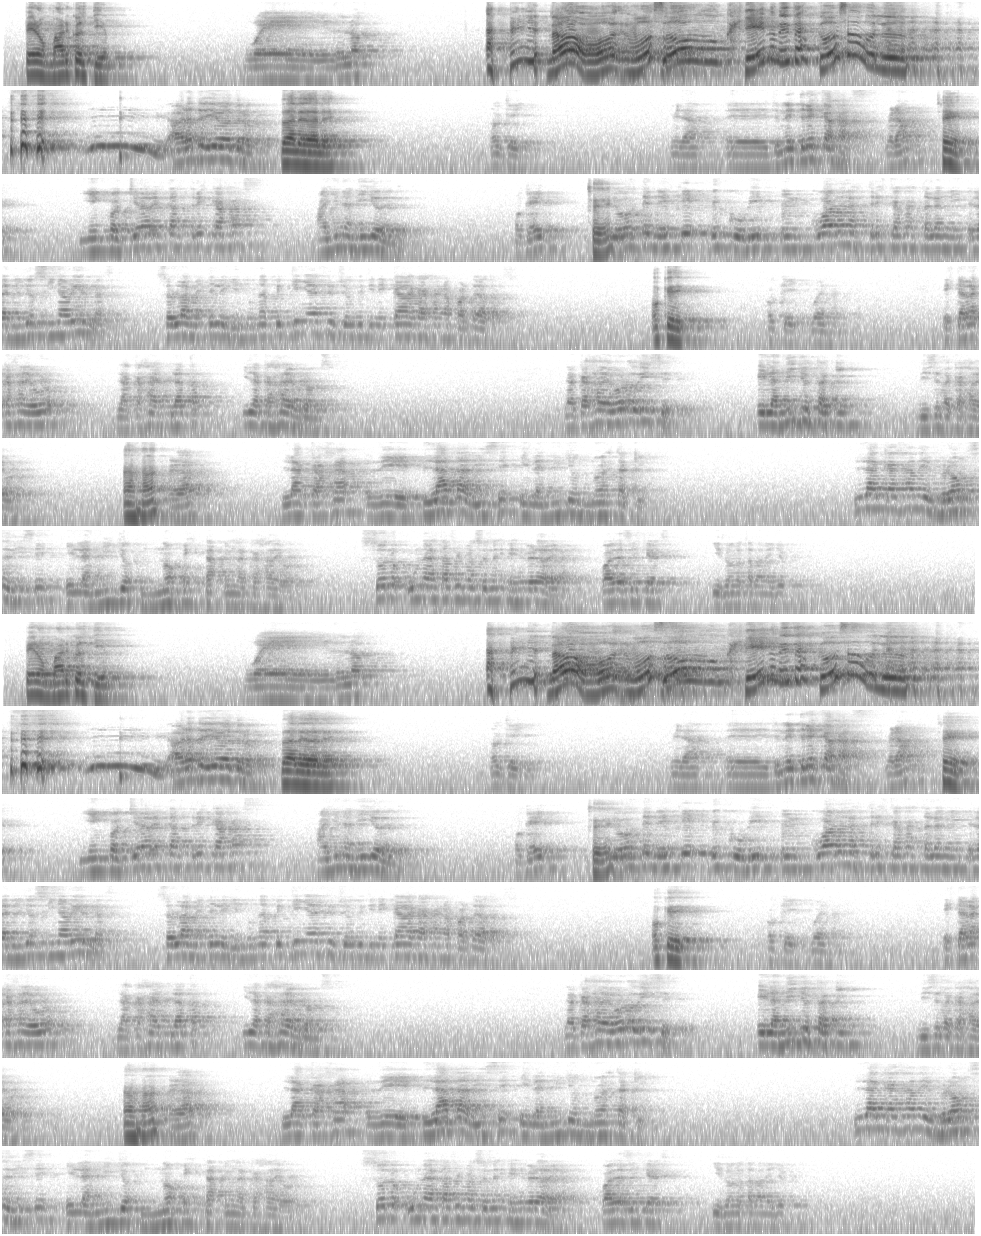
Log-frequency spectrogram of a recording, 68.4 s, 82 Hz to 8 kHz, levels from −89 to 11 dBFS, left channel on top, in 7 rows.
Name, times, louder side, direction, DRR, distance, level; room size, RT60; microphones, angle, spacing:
voice 1, 0.2-1.1 4.8-9.1 9.9-10.2 12.6-13.1 19.2-19.3 25.4-25.6 35.8-36.1 50.1-50.4, left 3 dB, 70° left, 7 dB, 1.5 m, -25 dB
voice 2, 2.4-3.7 6.1-7.3 8.7-10.0 10.6-12.3 14.6-15.0 16.4-18.3 18.6-18.9 20.3-22.0 22.7-23.6 24.7-25.0 25.6-30.3 30.9-34.3 37.0-37.7 38.7-39.6 40.2-41.1 41.5-42.3 44.7-45.8 46.6-47.6 48.2-49.1 50.5-50.8 51.6-55.3 57.4-61.6 62.2-64.3 64.6-65.2 65.7-66.5, equal, 10° left, -8 dB, 3.8 m, -41 dB
27.0 x 22.0 x 4.8 m, 0.96 s
head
